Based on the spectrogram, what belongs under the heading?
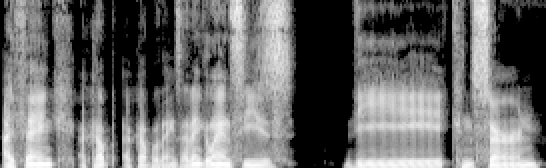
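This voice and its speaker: Very deep-voiced man, jokey co-host. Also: steady tone, takes it slowly, clean tone, no room sound, studio quality. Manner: jokey, firmly corrects his co-host. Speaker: podcast co-host. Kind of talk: casual book discussion podcast.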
